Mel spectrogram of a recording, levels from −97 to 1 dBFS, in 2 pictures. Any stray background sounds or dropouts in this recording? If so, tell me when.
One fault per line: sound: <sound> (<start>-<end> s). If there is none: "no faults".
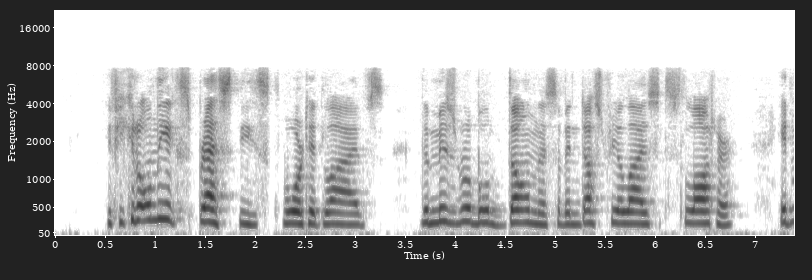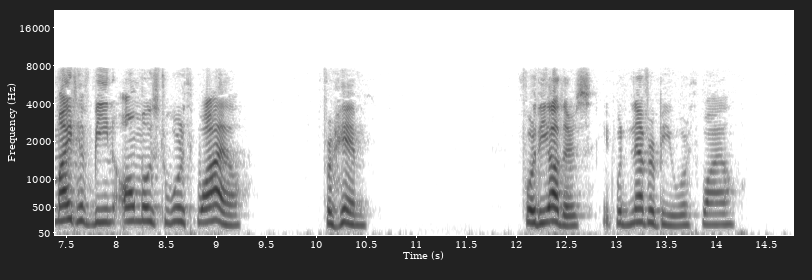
no faults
